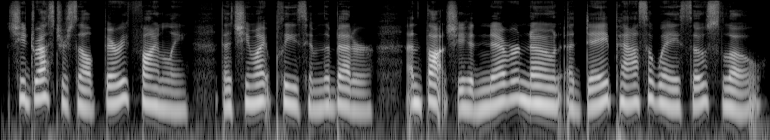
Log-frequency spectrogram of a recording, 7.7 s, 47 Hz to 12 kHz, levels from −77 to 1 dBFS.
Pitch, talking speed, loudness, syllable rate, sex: 190 Hz, 185 wpm, -20 LUFS, 4.8 syllables/s, female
